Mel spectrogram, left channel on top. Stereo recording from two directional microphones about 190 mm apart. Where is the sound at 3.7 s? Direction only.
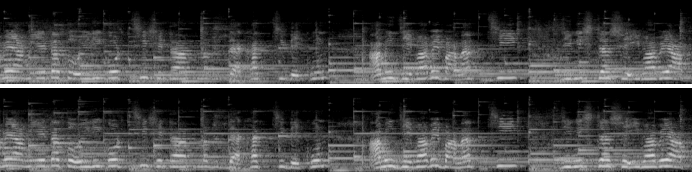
35° right (ahead or behind).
